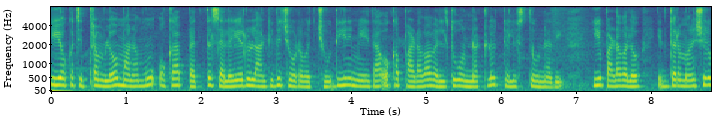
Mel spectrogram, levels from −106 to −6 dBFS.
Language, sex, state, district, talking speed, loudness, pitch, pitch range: Telugu, female, Andhra Pradesh, Chittoor, 145 wpm, -18 LUFS, 205 Hz, 190-230 Hz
